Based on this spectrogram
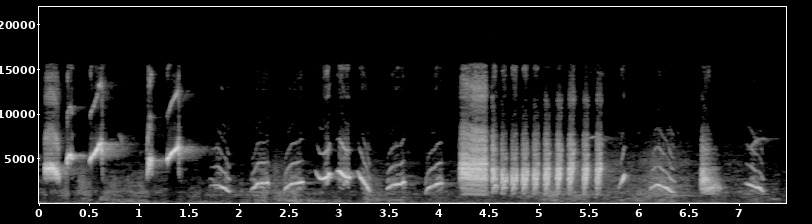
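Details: Long-tailed shrike song used as a lure to provoke answering shrikes: high slurred whistles and bent chirps repeated in a loose series, interrupted midway by a harsh, fast rattling chatter of about a dozen pulses.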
